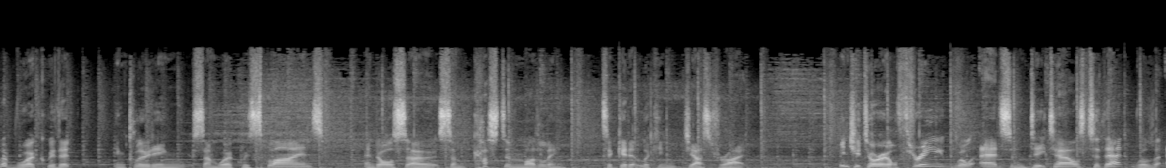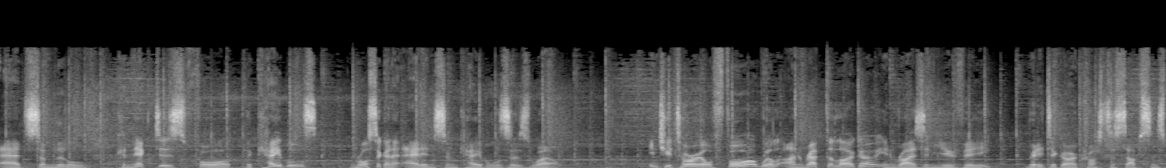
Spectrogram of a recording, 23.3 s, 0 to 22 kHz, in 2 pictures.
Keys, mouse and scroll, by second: 0.4 shift+space, 0.6-1.7 middle drag, 2.9 alt+shift+click, 3.8-5.6 drag, 6.2 ctrl+b, 10.9 s, 13.6-16.4 middle drag, 17.0 shift+middle click, 18.2 middle click.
